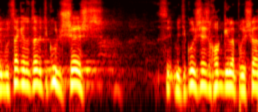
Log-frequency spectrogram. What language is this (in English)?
Hebrew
